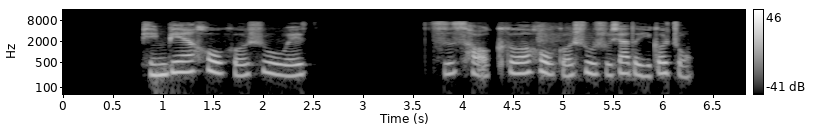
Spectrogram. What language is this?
Chinese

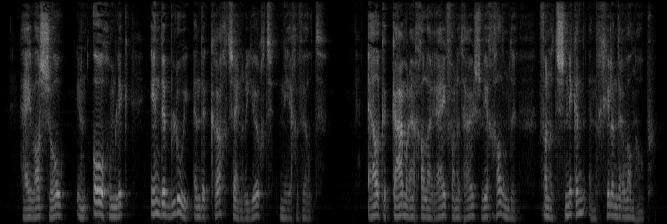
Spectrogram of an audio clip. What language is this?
Dutch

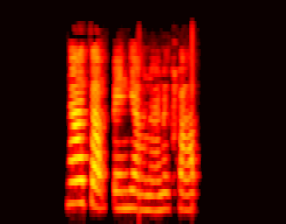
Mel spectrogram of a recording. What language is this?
Thai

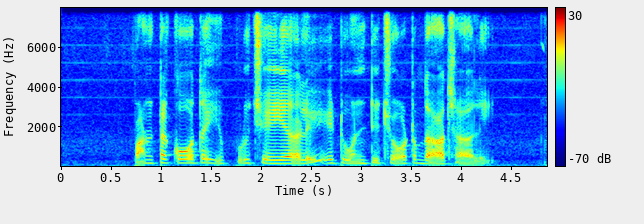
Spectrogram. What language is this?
Telugu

